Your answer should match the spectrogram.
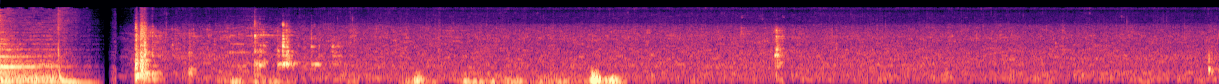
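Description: Background music fading out at the very start, then the steady rush of a fast mountain river, with a few scattered small knocks and clicks.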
